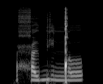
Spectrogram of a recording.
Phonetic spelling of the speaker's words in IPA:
ħɨbʲeŋ͡ǃo

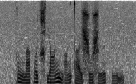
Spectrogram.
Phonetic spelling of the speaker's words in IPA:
kʊ˥˩ŋmä˧˥pɤ˥ t͡ɕʰjɑ˧˥ŋ mwɑ˧˥ŋt̪a̰˨˩ɪ̯ ʂu˧˥ʂɻ̩˧˥ | lḭ˨˩˦

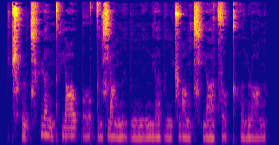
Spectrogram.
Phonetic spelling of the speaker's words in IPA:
ʈ͡ʂʰɻ̩˨˩t͡ɕʰɥɛ˥˩nt̪ʰjɑ˥ʊ̯ pɤ˧˥ t̪i˧˥ɕjɑ˥˧ŋmi˥˩pi˩ŋ n̪i˧˥n̪jɛ˥pi˧˥ŋʈ͡ʂwɑ˥˩ŋ t͡ɕʰjä˧˥t͡sɤ˥˩ kʰə˧˥nɻɑ˧˥ŋ

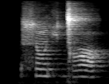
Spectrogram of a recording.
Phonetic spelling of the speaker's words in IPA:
sõçɡ͡ǀɔ

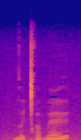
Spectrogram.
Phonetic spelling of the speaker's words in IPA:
ɡəɪ̯ǀʰɐbɛɪ̯

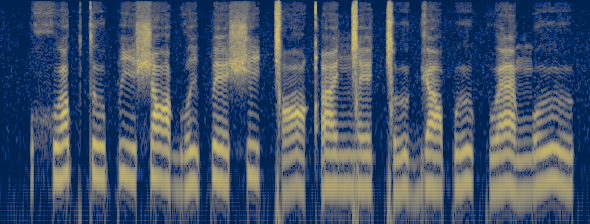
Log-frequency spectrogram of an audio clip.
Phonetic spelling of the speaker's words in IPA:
xʷɑ˧˥kʷtɯ˧ pi˥˧ʃɑ˥˧ɡʷi˩˧˩pe˥˧ ʃi˥˧ǀɑ˩˧˩qʼe˧ŋ͡ǀe˧ ǀɯ˩˧˩ɡʲɑ˥˧pɯ˧˥˧kʷæ˧˥˧ ŋʷɯ˧˥˧

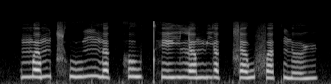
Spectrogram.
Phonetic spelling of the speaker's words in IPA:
mɐ˨˥mt͡sʰuː˨˥ŋn̪ɐ˨˥k̚ho˧w t̪ʰe˨˧j lɐ˨˧m jɐ˧k̚ sɐ˨˥wfɐ˨˥k̚ n̪ɵ˨˥ɥ

